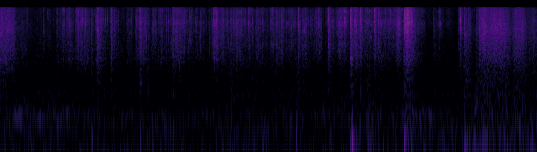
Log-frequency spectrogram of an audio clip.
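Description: A clear plastic bag partly filled with dried red rose petals is held in both hands and crinkled and shaken with the fingers. It makes a soft, bright, continuous crinkling rustle with sharper crackly bursts, over a faint low hum.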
